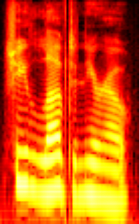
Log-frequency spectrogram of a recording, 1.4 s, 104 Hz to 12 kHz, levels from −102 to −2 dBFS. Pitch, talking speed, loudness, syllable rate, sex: 200 Hz, 130 wpm, -17 LUFS, 4.0 syllables/s, female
